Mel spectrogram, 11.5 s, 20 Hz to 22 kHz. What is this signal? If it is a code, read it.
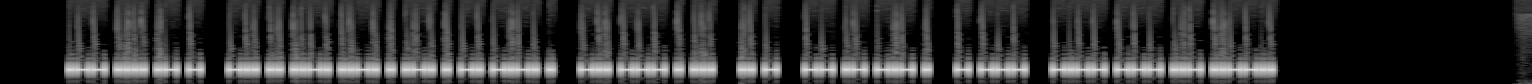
Morse code, heard as a keyed tone, about 40 wpm, 700 Hz. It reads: WHAT DIFFERENCE DOES IT MAKE TO YOU?
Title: Sentences from Top 1000 Words - Review Part 5 - 40wpm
